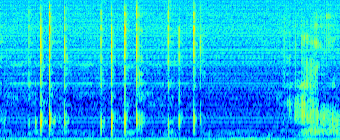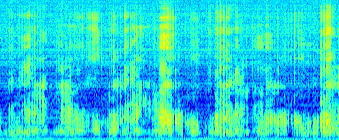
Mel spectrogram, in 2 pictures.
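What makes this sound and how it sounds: Long acrylic nails tap a hollow, brown, textured leather-covered tubular glasses case, producing a series of sharp, bright clicks over the first four seconds. The nails then scratch across the leather, producing rough, rustling bursts that swell and fade to the end.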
